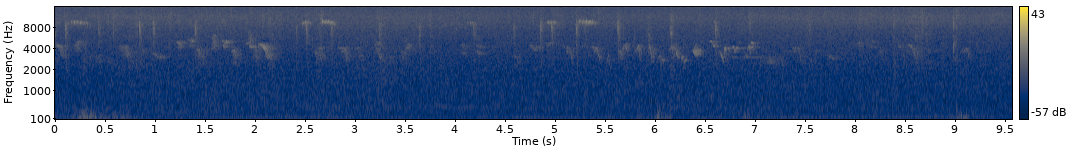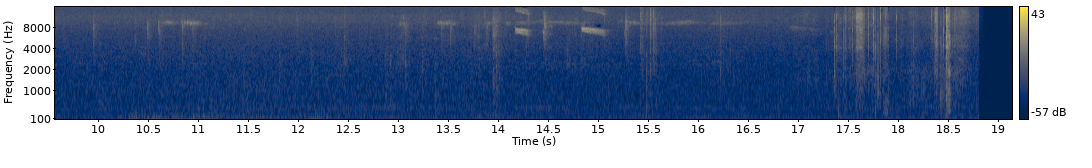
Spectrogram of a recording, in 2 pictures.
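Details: Colony of Russian/Carniolan hybrid honey bees, roughly 10,000 with a queen, settling into a new hive during installation in April 2012; a continuous deep hum runs beneath scattered high bird chirps, clicks and handling knocks.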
